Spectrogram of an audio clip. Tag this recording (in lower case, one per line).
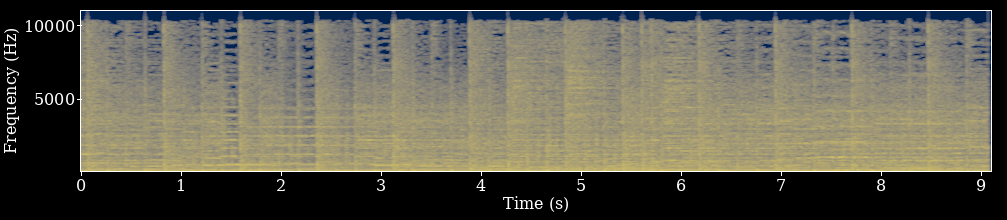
music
